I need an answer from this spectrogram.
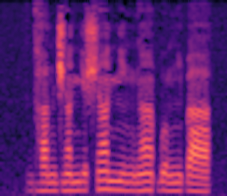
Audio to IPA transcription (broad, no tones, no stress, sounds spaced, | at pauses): ɡʱ a n d͡ʒ ã nʲ ʌ ʃ ã nʲ ẽ ŋ ɡ ã ɓ o ŋ ĩ ɓ a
